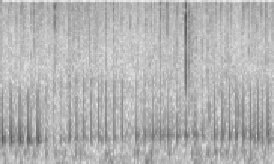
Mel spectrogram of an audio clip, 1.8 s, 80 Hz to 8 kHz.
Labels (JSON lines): {"label": "biophony, rattle", "recorder": "SoundTrap 500"}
